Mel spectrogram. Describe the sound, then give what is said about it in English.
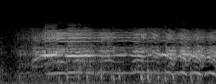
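A mean, ornery horse whinnies in one long, loud, quavering neigh that trembles rapidly for about two seconds, heard alone without voices. “Ornery, no good hunk of horse meat.”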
